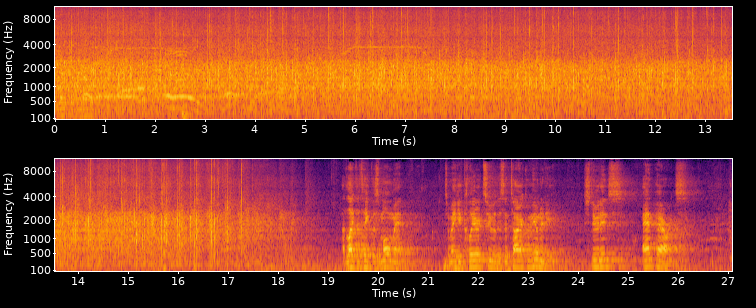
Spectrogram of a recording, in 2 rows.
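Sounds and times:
large audience applauding: 0.0 - 18.5.

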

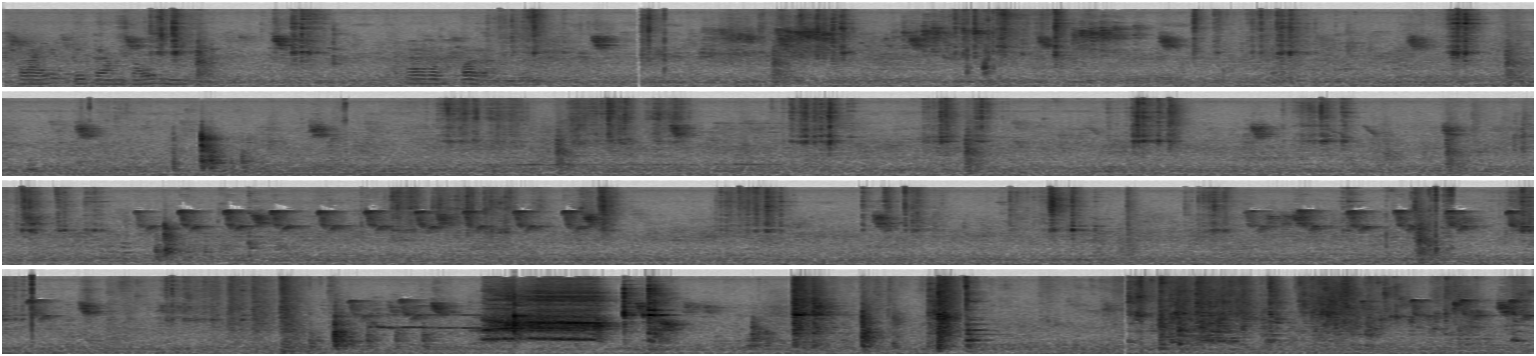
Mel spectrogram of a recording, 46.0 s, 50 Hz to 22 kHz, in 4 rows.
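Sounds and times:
cleaver knocking and scraping papaya: 14.4 - 19.0.

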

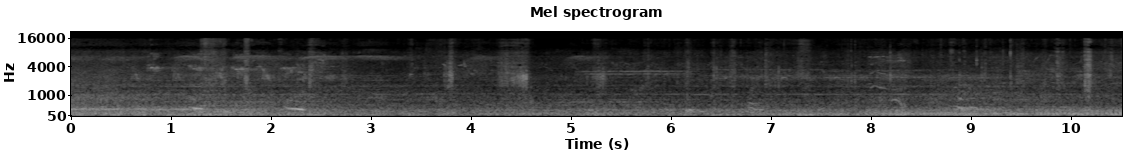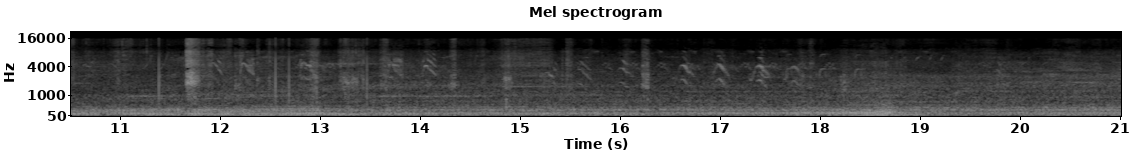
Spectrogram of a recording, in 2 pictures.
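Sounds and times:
small birds chirping: 8.0 - 19.8.

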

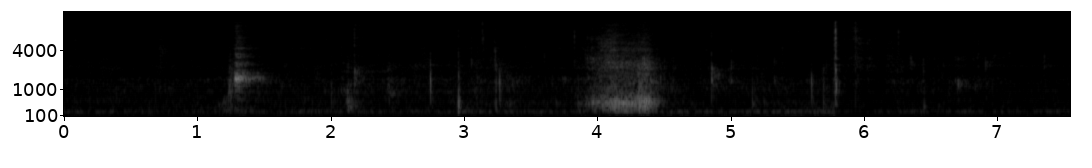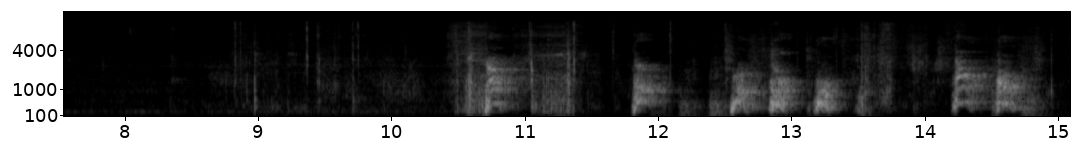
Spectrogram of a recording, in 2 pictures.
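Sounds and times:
dog barking: 10.7 - 11.0, 11.8 - 13.5, 14.2 - 14.9.

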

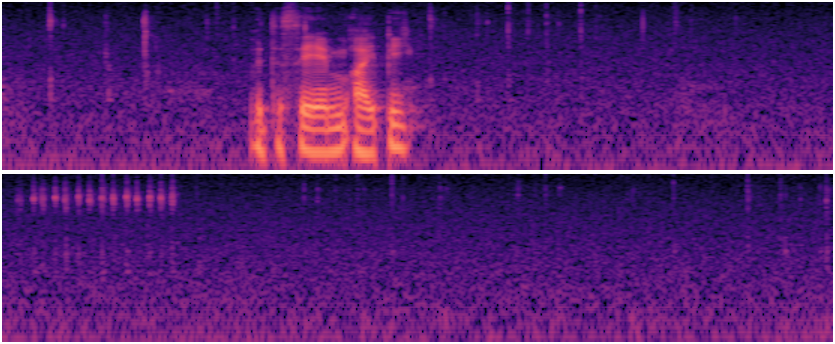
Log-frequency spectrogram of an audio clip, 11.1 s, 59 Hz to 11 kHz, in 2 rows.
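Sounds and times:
computer keyboard typing: 2.8 - 4.4, 5.6 - 6.8, 10.5 - 11.0.

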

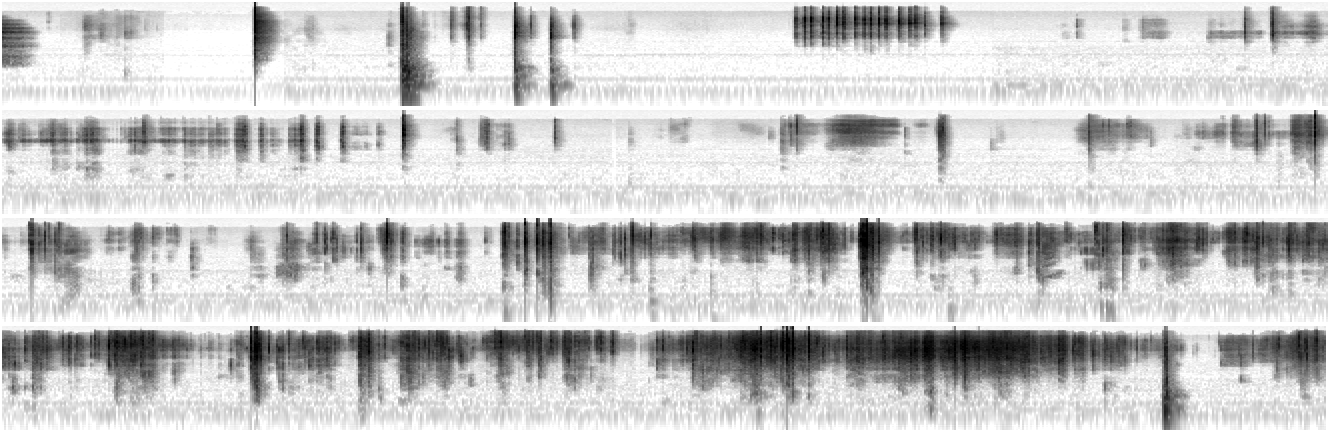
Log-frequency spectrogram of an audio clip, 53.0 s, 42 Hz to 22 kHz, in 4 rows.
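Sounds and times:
plastic film crinkling: 25.4 - 28.3, 29.1 - 53.0.

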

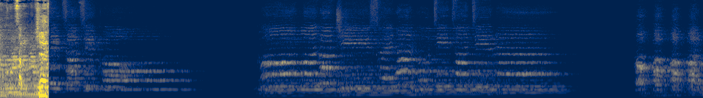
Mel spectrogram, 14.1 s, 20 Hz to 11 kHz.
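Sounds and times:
choir singing held chords: 0.0 - 2.7, 5.2 - 10.9, 12.8 - 14.0.

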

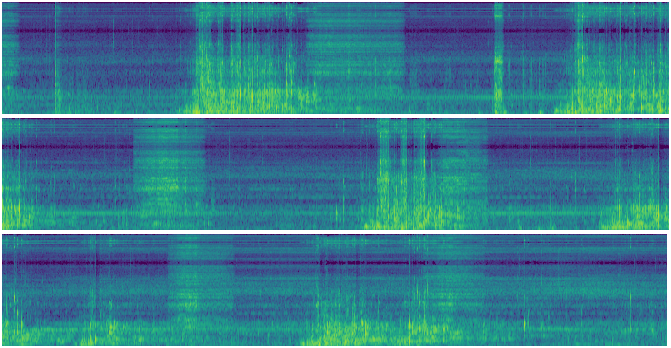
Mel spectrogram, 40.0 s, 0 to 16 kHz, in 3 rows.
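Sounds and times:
regulator hissing inhalations: 0.0 - 0.4, 6.1 - 8.2, 15.9 - 17.7, 22.0 - 23.2, 30.0 - 31.6, 35.1 - 36.6
exhaled air bubbles gurgling: 3.5 - 6.6, 11.0 - 16.5, 19.6 - 23.0, 25.2 - 30.1, 32.6 - 37.6.

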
